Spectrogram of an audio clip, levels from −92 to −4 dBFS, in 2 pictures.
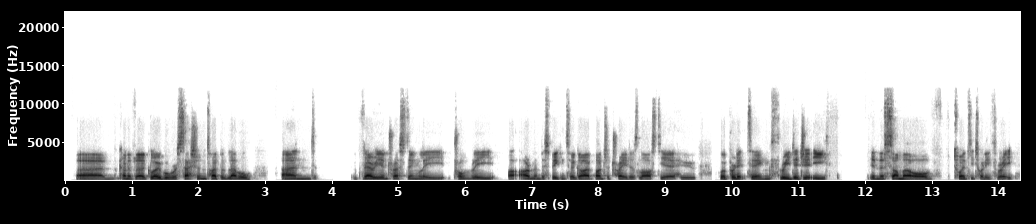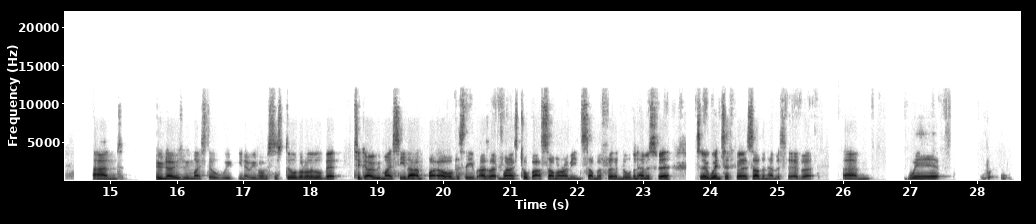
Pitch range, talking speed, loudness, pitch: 95-105 Hz, 170 wpm, -17 LUFS, 100 Hz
